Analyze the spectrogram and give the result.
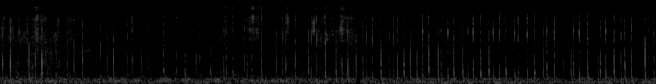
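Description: Long nails tap and scratch rapidly over the cover and spine of a "Doggerel" hardcover book in a paper dust jacket. A dense stream of crisp, dry clicks and scratchy crinkles sits over a soft, low rustle, with a brief dip partway through before the tapping picks up again.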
